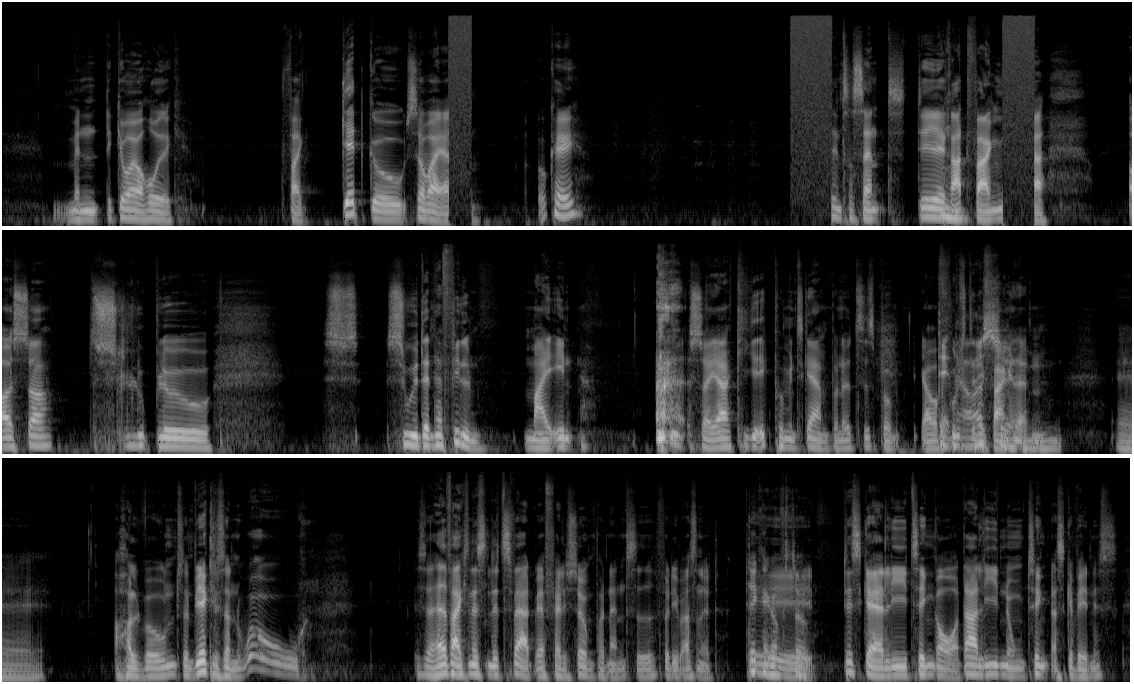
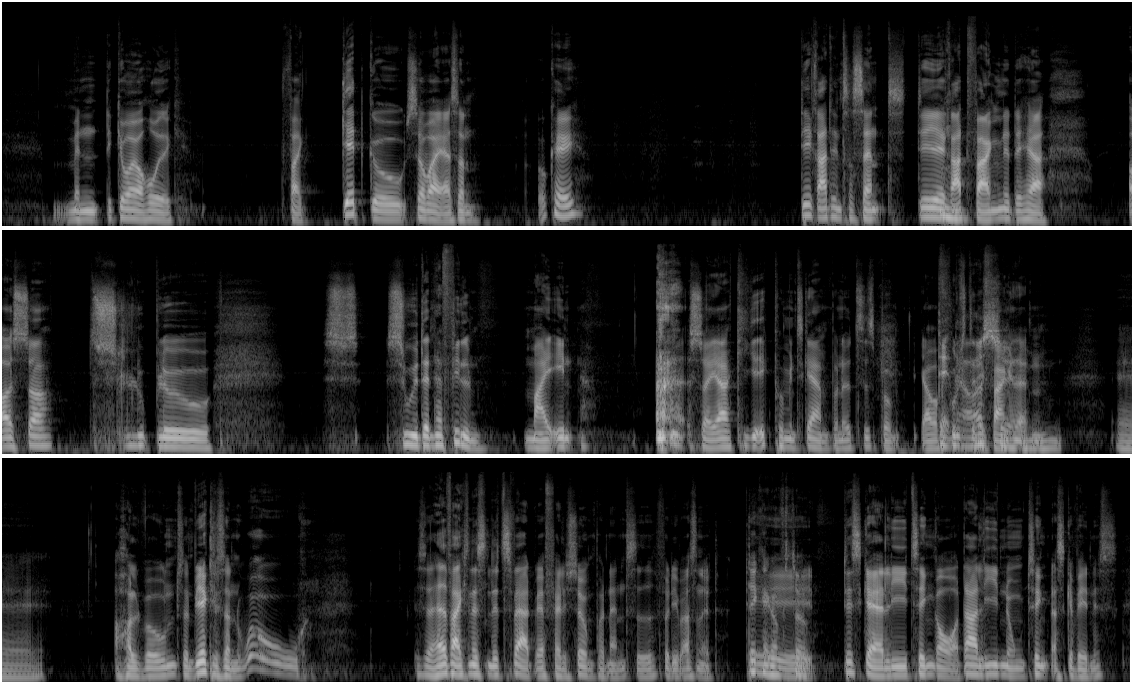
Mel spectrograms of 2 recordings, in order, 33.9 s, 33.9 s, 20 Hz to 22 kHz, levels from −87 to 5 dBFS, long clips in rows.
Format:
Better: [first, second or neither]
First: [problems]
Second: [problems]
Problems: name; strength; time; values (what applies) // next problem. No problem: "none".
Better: second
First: audio cutting out; filled with static; at 4.5 s, at 8 s and at 10 s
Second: none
